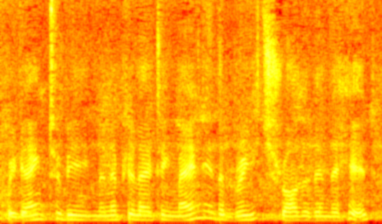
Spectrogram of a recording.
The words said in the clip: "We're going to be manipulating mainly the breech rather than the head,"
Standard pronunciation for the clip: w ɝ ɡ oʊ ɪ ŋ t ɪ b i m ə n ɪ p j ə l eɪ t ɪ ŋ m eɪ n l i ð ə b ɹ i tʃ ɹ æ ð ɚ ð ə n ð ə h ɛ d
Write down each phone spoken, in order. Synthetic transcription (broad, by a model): w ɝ ɡ oʊ ɪ ŋ t ɪ b i m ə n ɪ p j ə l eɪ t ɪ ŋ m eɪ n l i ð ə b ɹ i tʃ ɹ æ ð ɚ ð ə n ð ə h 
